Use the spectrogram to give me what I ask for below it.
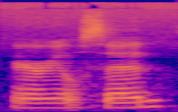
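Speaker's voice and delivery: ordinary delivery, nothing marked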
